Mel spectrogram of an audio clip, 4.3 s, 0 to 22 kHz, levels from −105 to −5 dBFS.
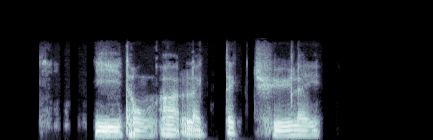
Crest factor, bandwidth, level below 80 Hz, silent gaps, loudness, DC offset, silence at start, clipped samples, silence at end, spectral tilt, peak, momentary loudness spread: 16 dB; 7 kHz; -50 dBFS; 0.70-0.77 s, 0.87-0.93 s, 2.17-2.25 s; -16 LUFS; under 0.1%; 0.4 s; under 0.1%; 1.15 s; -5.5 dB/octave; -2 dBFS; 22 LU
